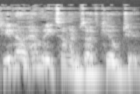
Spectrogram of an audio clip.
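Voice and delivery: mock proud, boastful, showing-off tone. Recalling first meeting an interviewee, retelling a proud boast. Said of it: "I think I said proudly to him".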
